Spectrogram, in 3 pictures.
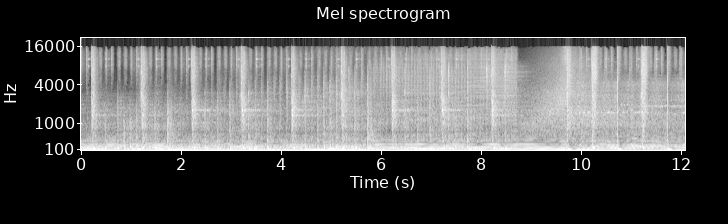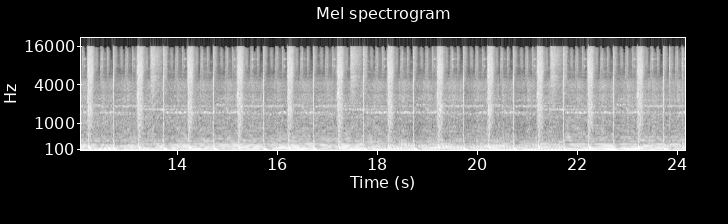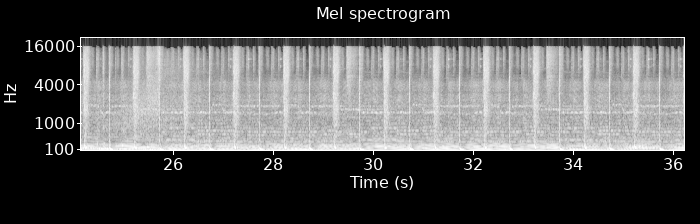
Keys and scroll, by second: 1.8 \, 3.0 \, 5.3 m, 11.5 \, 20.6 m, 23.1 F3, 26.6 Escape.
